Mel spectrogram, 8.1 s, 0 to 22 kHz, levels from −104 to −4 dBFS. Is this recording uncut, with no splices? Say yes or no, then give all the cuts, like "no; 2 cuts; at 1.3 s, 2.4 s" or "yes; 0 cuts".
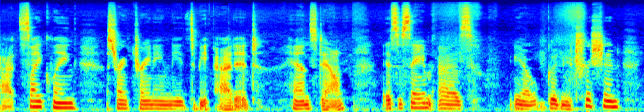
no; 1 cut; at 1.3 s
